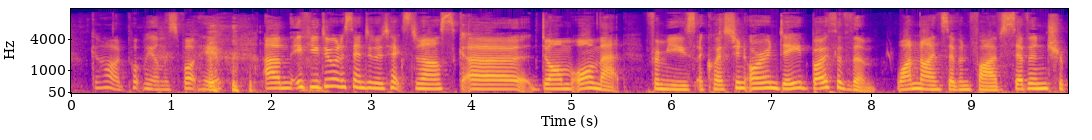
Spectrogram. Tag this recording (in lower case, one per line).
speech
